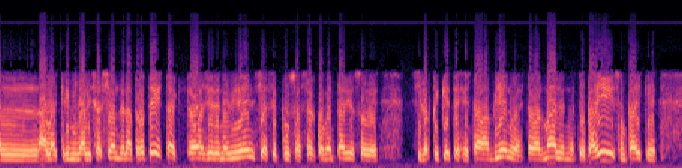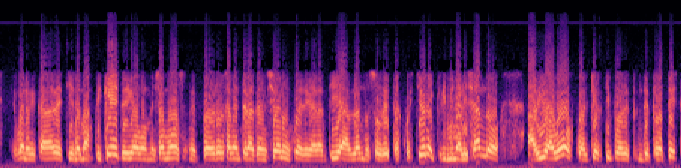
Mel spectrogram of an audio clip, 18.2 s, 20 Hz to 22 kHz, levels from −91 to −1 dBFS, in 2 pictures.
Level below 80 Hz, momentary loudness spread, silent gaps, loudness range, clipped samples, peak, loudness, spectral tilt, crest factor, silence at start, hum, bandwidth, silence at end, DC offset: -50 dBFS; 5 LU; none; 1 LU; under 0.1%; -6 dBFS; -15 LUFS; -5 dB/octave; 10 dB; 0 s; none; 13 kHz; 0.1 s; under 0.1%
